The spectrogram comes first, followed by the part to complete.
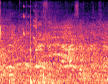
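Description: A single dull thud on a wrestling mat about half a second in, as one wrestler drives the other down in a takedown, over background voices and chatter in a large hall.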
